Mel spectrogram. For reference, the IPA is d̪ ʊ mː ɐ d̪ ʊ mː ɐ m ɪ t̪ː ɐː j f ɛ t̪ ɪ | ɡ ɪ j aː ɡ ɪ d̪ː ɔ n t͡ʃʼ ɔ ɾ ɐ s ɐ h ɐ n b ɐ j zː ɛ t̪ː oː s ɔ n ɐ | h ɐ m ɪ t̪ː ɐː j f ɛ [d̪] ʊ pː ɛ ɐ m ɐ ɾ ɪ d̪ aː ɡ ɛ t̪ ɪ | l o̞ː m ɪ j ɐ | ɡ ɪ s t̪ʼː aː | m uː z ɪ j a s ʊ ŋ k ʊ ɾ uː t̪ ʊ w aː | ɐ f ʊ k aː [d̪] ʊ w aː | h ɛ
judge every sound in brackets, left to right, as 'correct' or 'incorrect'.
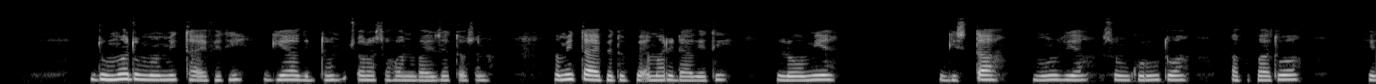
incorrect, incorrect

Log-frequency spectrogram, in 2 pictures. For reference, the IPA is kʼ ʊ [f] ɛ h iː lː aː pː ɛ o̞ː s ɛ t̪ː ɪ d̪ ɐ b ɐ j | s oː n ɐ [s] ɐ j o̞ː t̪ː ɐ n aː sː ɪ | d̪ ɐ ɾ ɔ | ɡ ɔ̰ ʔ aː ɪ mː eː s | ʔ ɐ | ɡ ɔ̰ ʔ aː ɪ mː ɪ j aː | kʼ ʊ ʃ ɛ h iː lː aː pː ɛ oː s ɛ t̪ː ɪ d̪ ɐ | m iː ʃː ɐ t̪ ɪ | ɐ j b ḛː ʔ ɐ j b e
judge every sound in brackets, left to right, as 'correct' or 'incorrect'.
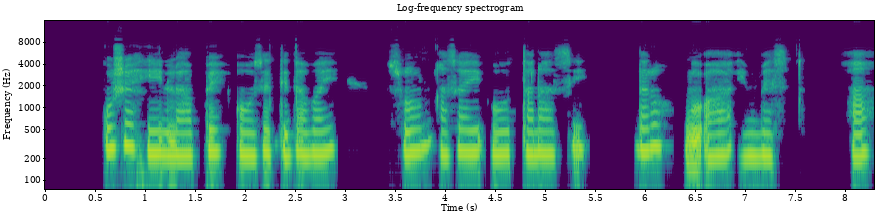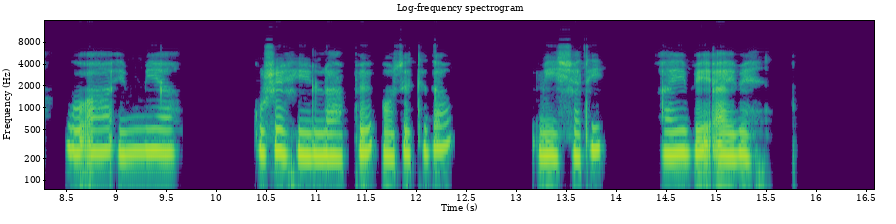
incorrect, correct

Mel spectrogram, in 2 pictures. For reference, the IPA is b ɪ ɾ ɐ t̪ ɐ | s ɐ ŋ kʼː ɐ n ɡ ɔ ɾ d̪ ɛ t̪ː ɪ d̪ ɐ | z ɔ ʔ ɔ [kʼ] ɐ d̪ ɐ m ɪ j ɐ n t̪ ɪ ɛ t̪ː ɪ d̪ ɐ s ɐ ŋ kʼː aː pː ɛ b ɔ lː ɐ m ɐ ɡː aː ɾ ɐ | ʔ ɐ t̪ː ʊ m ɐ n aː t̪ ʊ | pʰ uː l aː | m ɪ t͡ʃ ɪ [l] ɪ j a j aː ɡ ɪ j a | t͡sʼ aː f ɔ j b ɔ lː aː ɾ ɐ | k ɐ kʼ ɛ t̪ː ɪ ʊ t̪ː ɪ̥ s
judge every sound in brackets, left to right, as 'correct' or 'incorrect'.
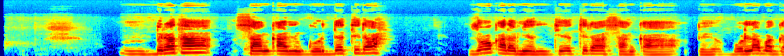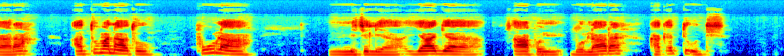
correct, correct

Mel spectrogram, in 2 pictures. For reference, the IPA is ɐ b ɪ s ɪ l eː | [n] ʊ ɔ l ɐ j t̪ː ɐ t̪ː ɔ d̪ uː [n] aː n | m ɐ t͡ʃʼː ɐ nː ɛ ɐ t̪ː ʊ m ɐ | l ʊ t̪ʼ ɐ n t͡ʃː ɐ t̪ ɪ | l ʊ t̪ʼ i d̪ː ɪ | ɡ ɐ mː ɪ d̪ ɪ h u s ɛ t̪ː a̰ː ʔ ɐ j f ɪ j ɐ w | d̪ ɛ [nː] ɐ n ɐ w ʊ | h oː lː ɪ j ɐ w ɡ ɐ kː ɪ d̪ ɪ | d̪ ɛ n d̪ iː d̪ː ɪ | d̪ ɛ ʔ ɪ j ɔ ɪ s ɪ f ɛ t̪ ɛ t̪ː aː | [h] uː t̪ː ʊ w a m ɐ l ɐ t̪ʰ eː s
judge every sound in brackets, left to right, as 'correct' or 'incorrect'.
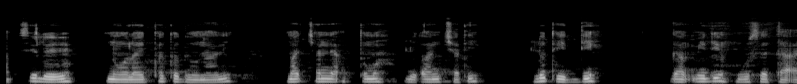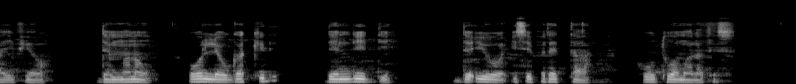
correct, correct, incorrect, correct

